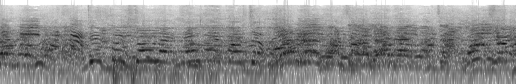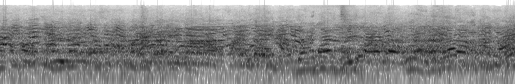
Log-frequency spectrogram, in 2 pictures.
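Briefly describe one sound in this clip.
A crowd of men and women shout and argue loudly outdoors.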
